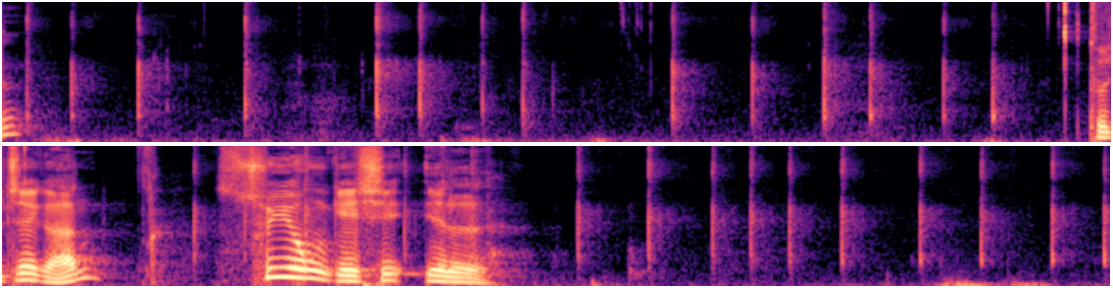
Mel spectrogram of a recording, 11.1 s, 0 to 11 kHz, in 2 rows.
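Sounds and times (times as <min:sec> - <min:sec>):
chalk tapping on chalkboard: 0:00.0 - 0:11.0.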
